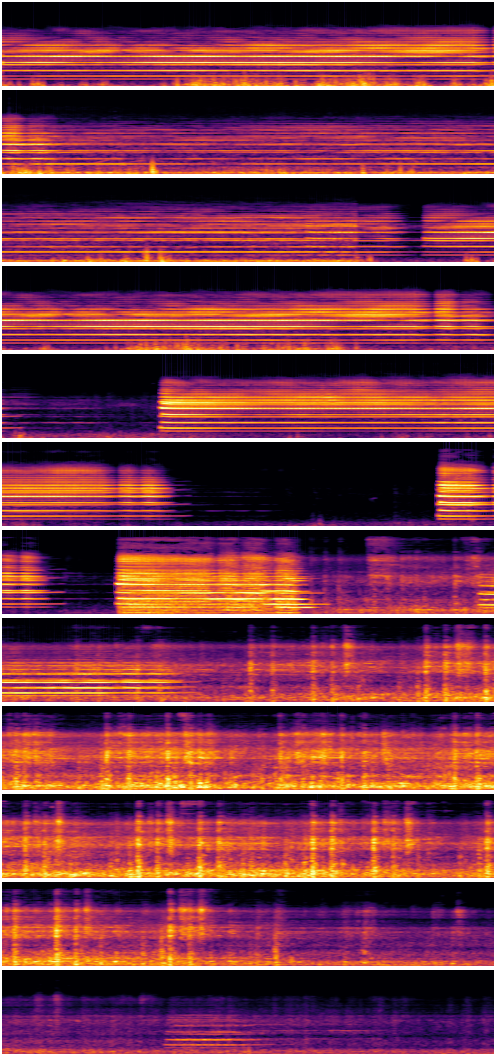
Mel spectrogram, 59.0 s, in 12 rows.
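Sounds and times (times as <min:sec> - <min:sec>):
locomotive air horn blasts: 0:00.0 - 0:20.6, 0:21.2 - 0:27.2, 0:29.0 - 0:32.8, 0:34.2 - 0:36.5, 0:55.7 - 0:57.9
train passing with wheels clicking: 0:00.0 - 0:26.0, 0:27.4 - 0:59.0.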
